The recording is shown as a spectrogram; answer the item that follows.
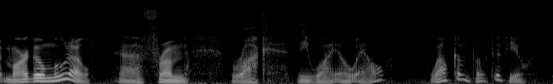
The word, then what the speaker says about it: YOL: pronounce it Yol or Y-O-L? – Y-O-L. – Y-O-L, okay.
